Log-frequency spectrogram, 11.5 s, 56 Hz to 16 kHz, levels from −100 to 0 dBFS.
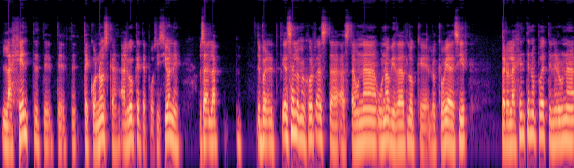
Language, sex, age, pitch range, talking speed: Spanish, male, 30-49, 120-145 Hz, 195 wpm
